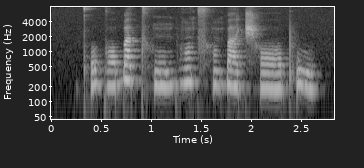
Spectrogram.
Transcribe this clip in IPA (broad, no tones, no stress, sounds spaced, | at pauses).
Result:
kʼ o ɡ ɔ ɓ a tʰ ũ bʱ ɔ̃ t͡sʰ ɔ̃ k͡p a t͡ʃʰ ɔː pʼ u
